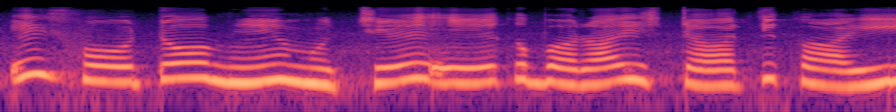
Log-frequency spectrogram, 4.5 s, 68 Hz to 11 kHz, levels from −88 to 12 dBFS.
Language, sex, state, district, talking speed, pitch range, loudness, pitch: Hindi, female, Madhya Pradesh, Katni, 105 wpm, 255-295 Hz, -11 LUFS, 270 Hz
